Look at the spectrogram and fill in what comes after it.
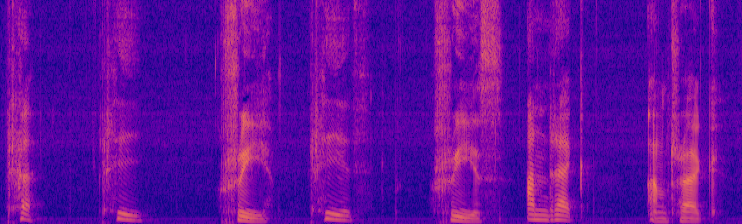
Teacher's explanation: RH is just like Welsh R, but there's no voice involved, so you whisper.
